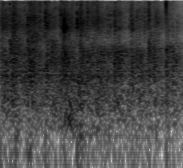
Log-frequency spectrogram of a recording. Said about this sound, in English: Hey, so first of all, thank you for your service. Would you guys join me in giving them a round of applause?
